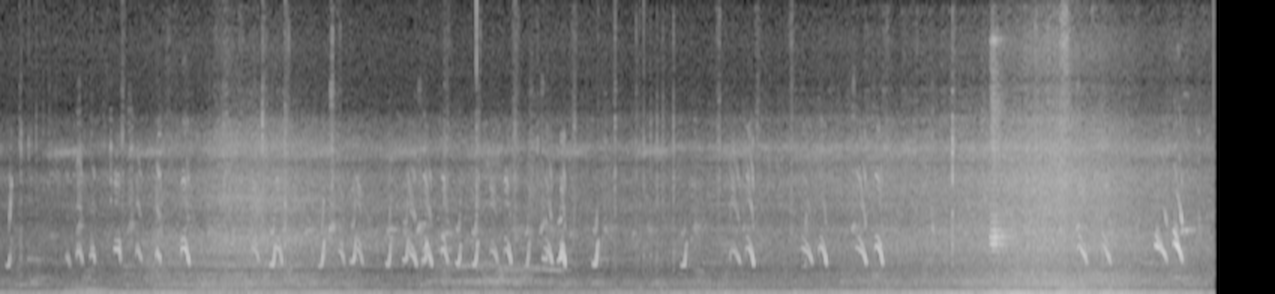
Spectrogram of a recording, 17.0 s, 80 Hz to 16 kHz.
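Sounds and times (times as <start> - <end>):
falling bird chirps: 0.0 - 16.1
low engine rumble: 0.0 - 16.2.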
